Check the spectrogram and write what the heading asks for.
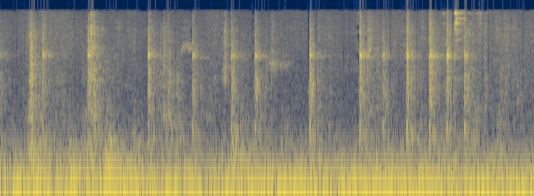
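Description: Chalk writing on a blackboard: a quick, irregular run of sharp taps and short scratches as letters are formed, over a steady low hum.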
